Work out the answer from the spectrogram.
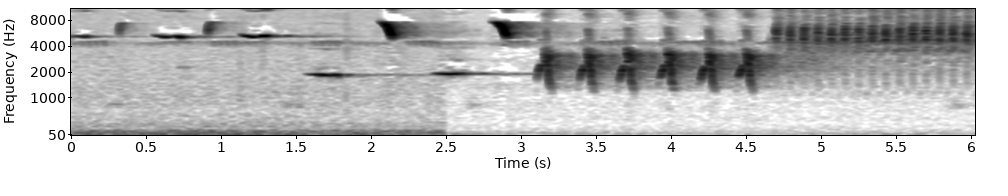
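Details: Nightingale song with high thin notes, a long level whistle, then five rapid descending slurred notes and a fast, buzzy, stuttering trill repeated many times.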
